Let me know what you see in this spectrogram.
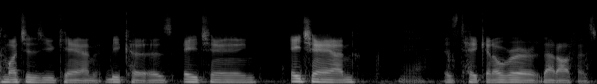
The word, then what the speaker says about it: Achane: You don't pronounce it like that. If you watch the game, I watched the game. – Devin Achane. Never in my life would I expect it to be pronounced like that.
